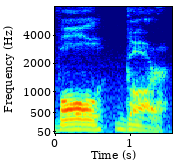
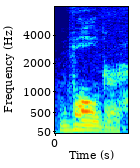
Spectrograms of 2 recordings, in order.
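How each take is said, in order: First: "Volgar" louder, in two drawn-out syllables; emphatic repetition. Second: Said in the usual way. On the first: Acted. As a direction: weigh both halves of "Volgar". Siggy repeats the name weightily.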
